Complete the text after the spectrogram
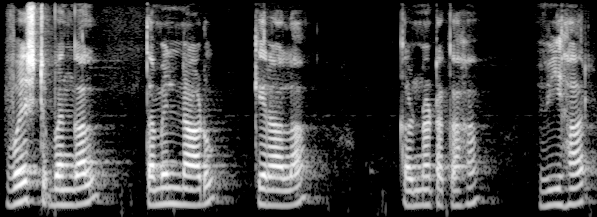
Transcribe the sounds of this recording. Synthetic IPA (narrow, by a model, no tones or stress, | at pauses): ʋesʈbɐŋɡaːlt̪ɐmilnaːɽu | keɾaːla | kɐɾnaːʈɐkaɦɐ | ʋiːɦaːɾ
